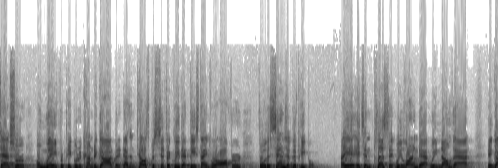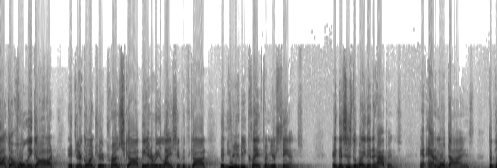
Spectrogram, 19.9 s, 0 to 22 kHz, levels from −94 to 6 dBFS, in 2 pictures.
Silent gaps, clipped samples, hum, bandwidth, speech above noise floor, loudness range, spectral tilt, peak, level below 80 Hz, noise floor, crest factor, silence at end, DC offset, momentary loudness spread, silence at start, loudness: none; 3%; none; 15.5 kHz; 32 dB; 2 LU; -5.5 dB/octave; 0 dBFS; -46 dBFS; -40 dBFS; 8 dB; 0 s; 0.3%; 7 LU; 0 s; -9 LUFS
